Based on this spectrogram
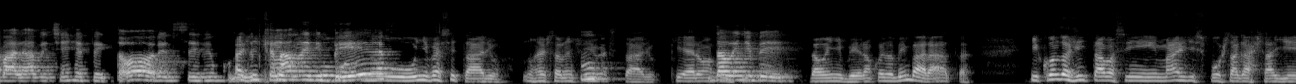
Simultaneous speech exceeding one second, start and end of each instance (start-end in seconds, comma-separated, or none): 2.3-3.9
